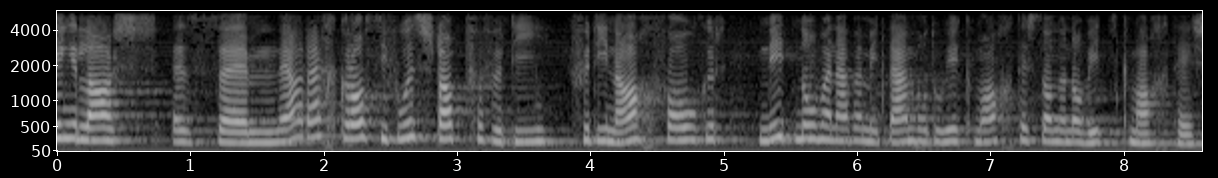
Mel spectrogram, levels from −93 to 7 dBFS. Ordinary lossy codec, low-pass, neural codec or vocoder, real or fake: none; 5.4 kHz; none; real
